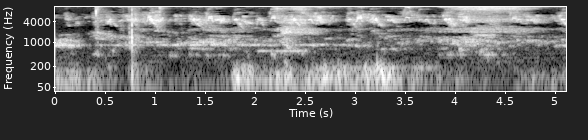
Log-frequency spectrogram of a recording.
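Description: Small birds chirping and twittering in the trees, faint and steady, with a low rumble underneath.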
